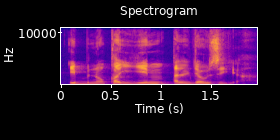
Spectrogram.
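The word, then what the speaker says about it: Ibnu Qayyim al-Jauziyah: Imam Ibnu qayyim aljauziyah cara bacanya Ibnu qayyim aljauziyah jadi ada Madrasah aljauziyah di masa lalu punyanya mazhab Hambali dari keluarga Ibnu jauzi jadi beda Ibnul jauzi beda dengan Ibnu qayyim aljauziyah itu dua orang yang berbeda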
